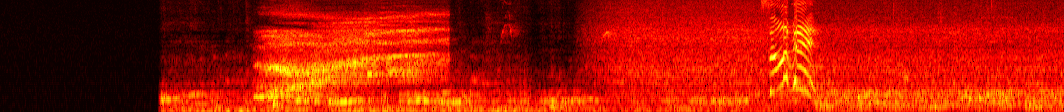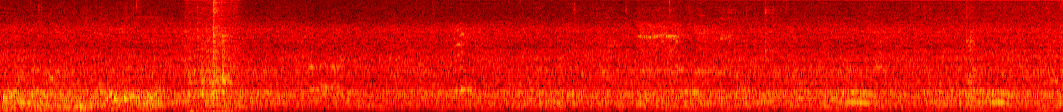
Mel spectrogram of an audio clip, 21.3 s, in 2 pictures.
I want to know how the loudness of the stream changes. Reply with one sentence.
The loudness of the stream stays about the same.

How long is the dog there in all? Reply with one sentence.
You can't hear the dog here.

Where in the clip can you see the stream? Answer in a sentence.
You can hear the stream from 5.8 to 21.2 s.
